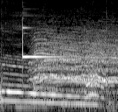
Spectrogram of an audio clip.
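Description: An edited-in celebration sound effect. A bright ding or chime strikes about half a second in and rings on, over a long pitched tone that slides slowly downward.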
